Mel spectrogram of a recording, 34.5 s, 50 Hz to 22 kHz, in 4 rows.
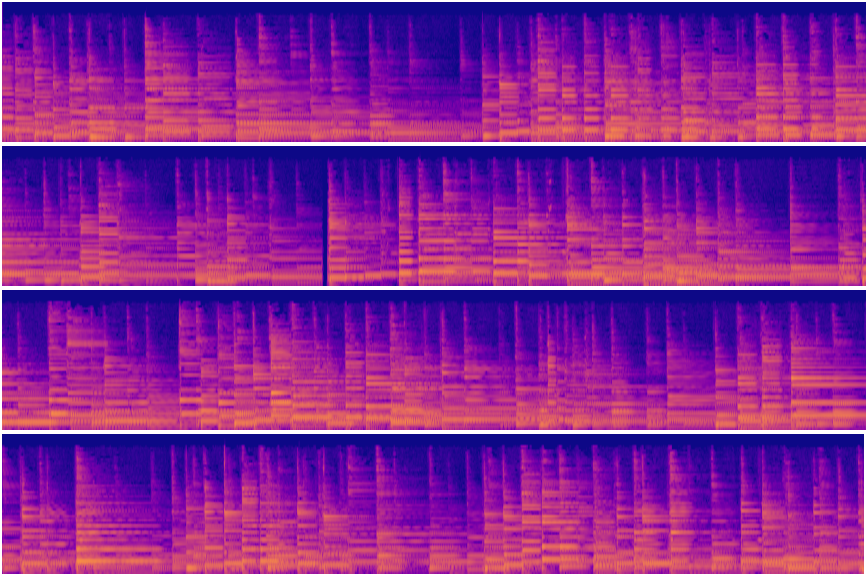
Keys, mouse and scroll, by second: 4.3 scroll down 2, 4.5 middle click, 5.0 Tab, 5.5-6.1 scroll down 2, 6.1 middle click, 6.6 ctrl+s, 6.7 click, 7.0 scroll down 3, 7.3-8.7 middle drag, 8.7-9.1 scroll up 1, 9.1 ctrl+s, 9.2 click, 9.6 middle click, 9.9-10.3 scroll up 3, 10.3 Tab, 10.7-12.4 middle drag, 12.4 Tab, 12.8 scroll down 3, 13.4 click, 13.8-14.9 middle drag, 14.9 ctrl+s, 15.0 click, 15.3-16.0 scroll up 6, 15.6 shift+middle click, 16.0 Tab, 16.5 click, 16.7 middle click, 17.5 scroll up 2, 17.9 click, 18.1 middle click, 18.5 3, 18.7 click, 19.1 middle click, 19.9 i, 22.7-24.7 middle drag, 24.7 e, 27.1 middle click, 27.9 click, 28.7 scroll down 2, 29.0-30.0 middle drag, 30.0 scroll down 4, 30.3 middle click, 30.8 Tab, 31.0 click, 31.3 middle click, 31.6 scroll up 1, 31.9 ctrl+s, 32.1 middle click, 32.8 scroll down 2, 33.1 middle click, 33.5 ctrl+s, 33.8 shift+middle click, 34.2 click.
